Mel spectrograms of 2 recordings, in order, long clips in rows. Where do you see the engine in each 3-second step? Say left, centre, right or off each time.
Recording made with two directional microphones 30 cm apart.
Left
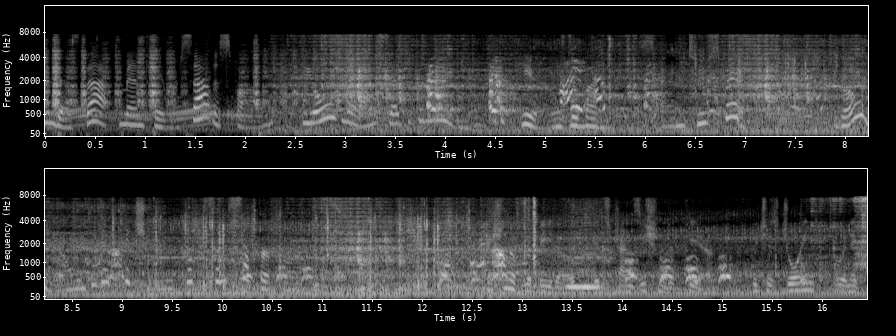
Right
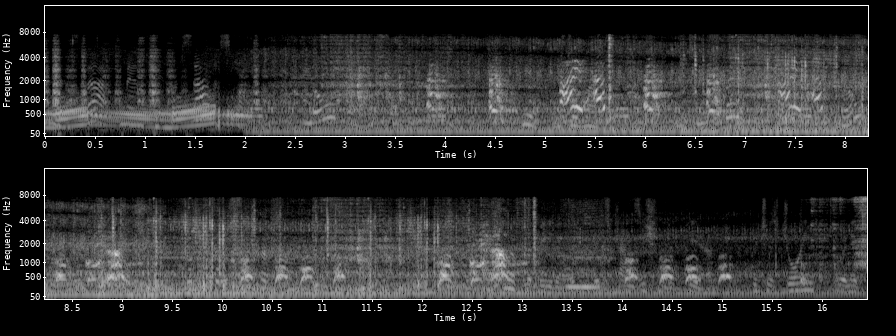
right, right, right, centre, left, left.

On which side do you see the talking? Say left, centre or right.
left.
